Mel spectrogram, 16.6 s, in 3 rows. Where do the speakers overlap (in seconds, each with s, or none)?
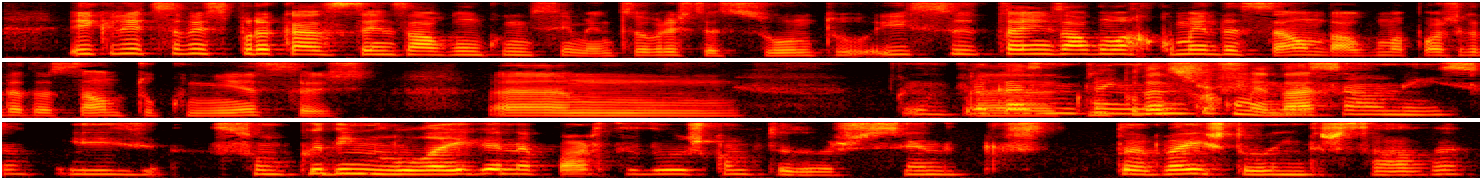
9.1 s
